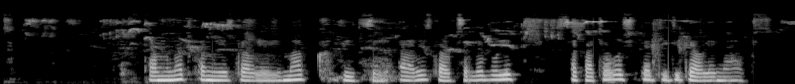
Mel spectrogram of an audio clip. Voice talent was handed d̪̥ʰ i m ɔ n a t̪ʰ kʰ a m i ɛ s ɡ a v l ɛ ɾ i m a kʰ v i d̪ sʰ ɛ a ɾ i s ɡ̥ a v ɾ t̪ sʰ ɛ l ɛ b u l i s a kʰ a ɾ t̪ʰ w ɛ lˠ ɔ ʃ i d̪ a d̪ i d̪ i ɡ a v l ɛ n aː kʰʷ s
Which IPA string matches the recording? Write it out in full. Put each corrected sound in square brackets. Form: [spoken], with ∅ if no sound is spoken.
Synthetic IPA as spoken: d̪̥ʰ [a] m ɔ n a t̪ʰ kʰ a m i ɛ s ɡ a v l ɛ [l] i m a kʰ v i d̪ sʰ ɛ a ɾ i s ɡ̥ a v ɾ t̪ sʰ ɛ l ɛ b u l i s a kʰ a ɾ t̪ʰ w ɛ lˠ ɔ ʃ i d̪ a d̪ i d̪ i ɡ a v l ɛ n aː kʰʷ s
